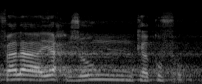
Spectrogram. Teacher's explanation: النون الساكنة تخفى قبل الكاف الأولى، فانتقل مخرجها إلى الخيشوم أو إلى قرب مخرج الكاف · Term: الإخفاء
